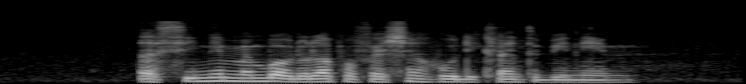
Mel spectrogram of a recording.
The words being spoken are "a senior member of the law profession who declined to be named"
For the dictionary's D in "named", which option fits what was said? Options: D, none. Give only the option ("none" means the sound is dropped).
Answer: none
